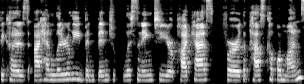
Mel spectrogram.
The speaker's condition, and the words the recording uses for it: No condition.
